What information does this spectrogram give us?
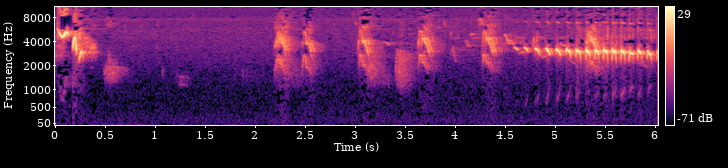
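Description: Brown rock chat giving short, scratchy chirped notes in clusters, then a fast, even, high trill running steadily for over a second.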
